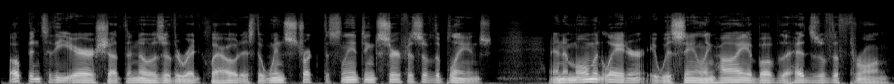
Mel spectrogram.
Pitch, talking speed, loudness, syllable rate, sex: 95 Hz, 235 wpm, -18 LUFS, 5.5 syllables/s, male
